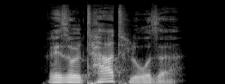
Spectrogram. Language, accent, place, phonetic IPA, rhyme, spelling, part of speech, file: German, Germany, Berlin, [ʁezʊlˈtaːtloːzə], -aːtloːzə, resultatlose, adjective, De-resultatlose.ogg
- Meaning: inflection of resultatlos: 1. strong/mixed nominative/accusative feminine singular 2. strong nominative/accusative plural 3. weak nominative all-gender singular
